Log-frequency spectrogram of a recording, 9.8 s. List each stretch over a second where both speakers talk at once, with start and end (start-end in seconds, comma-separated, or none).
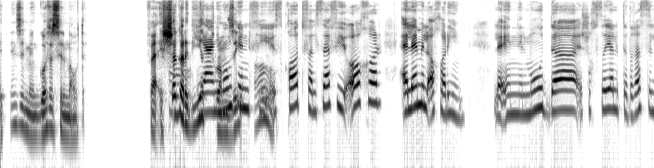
2.5-4.1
